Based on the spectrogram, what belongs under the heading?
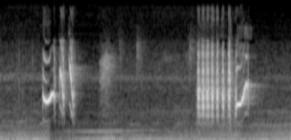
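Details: Kapas tembak bird in full song, recorded as a training track: a rising whistle leads into rapid buzzy chatter, a faint note, then a fast run of about six dry pulses closing on an upward whistle.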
